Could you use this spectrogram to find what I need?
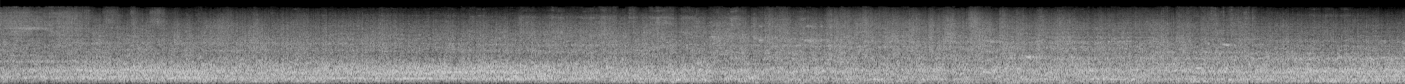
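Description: A freight train hauled by an electric locomotive rushes past at speed.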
